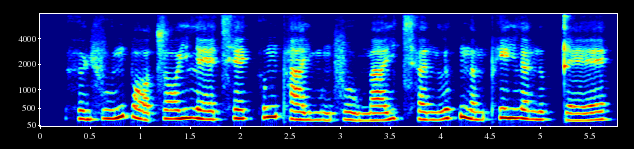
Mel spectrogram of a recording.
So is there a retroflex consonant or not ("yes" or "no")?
no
